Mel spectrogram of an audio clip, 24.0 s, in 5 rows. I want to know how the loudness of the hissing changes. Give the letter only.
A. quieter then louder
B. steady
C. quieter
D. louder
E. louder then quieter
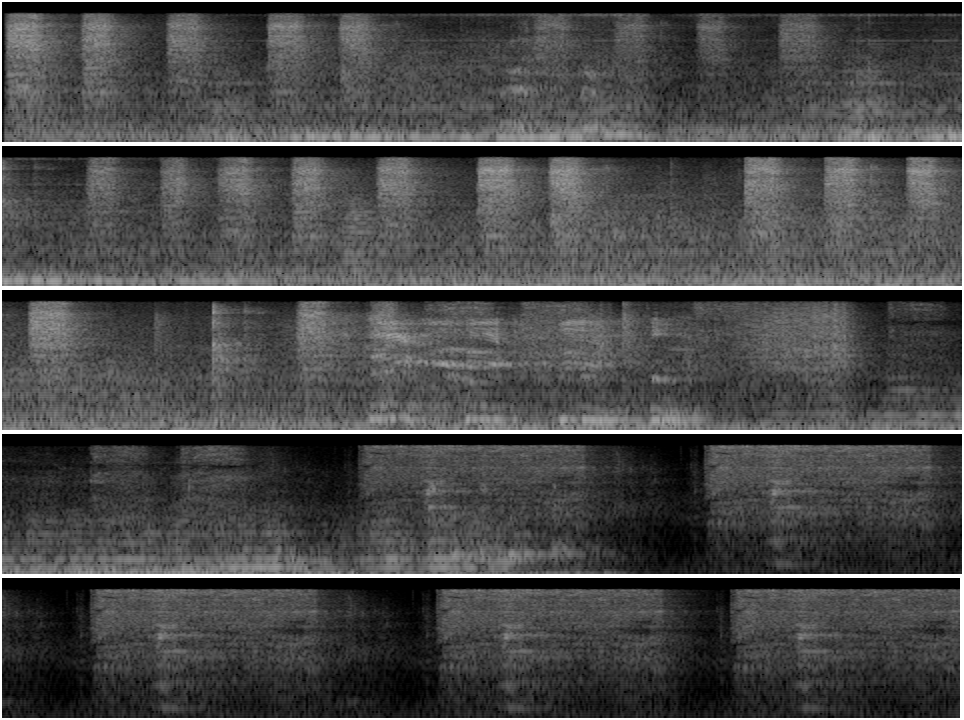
E.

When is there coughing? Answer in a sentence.
The coughing can be heard from 2.4 to 3.0 s, from 11.2 to 13.1 s and from 16.5 to 17.4 s.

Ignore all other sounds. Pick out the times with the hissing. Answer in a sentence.
You can hear the hissing from 0.0 to 23.9 s.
